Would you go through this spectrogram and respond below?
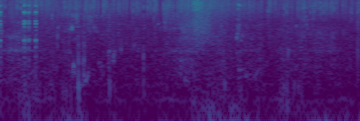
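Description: Cold, below-freezing wind blows across open water during pike fishing. It comes as a steady, gusty rumble buffeting the microphone close up, with no one talking.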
